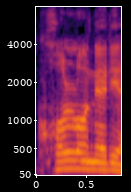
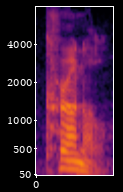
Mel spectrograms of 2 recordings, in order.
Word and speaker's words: colonel: 그 다음 것은 colonel이 아니고 colonel.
